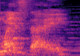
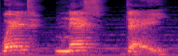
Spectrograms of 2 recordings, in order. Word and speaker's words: Wednesday: class will be on Wednesday not on wed next day nobody is wedding okay all right the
